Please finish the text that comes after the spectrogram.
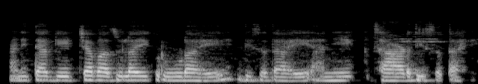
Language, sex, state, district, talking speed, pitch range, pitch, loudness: Marathi, female, Maharashtra, Nagpur, 190 wpm, 180-195 Hz, 185 Hz, -18 LUFS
